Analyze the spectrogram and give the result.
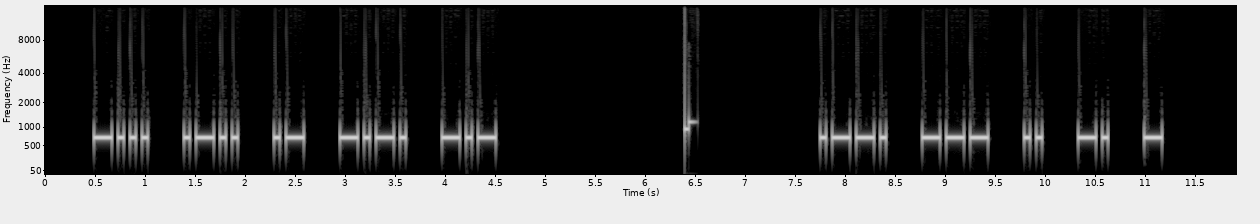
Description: Morse code, heard as a keyed tone, about 20 wpm, spaced as for 15 wpm, 690 Hz. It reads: BLACK POINT
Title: 2x Character Spacing - Top 500 Words - 20wpm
